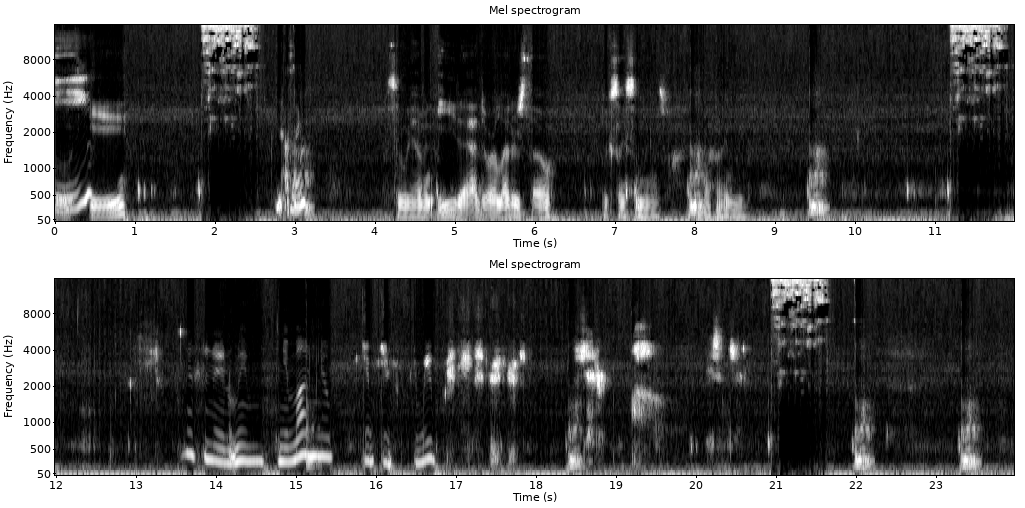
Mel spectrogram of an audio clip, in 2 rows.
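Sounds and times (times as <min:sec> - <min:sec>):
speech: 0:00.2 - 0:01.2, 0:04.2 - 0:08.8, 0:09.4 - 0:09.8, 0:13.6 - 0:19.6, 0:20.2 - 0:20.6, 0:22.0 - 0:22.3, 0:23.3 - 0:23.6
glass lights being shattered in a game: 0:01.8 - 0:02.6, 0:11.2 - 0:11.9, 0:20.9 - 0:21.7
soft game sounds: 0:01.8 - 0:03.3, 0:11.2 - 0:11.9, 0:20.4 - 0:22.4, 0:23.3 - 0:23.7.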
